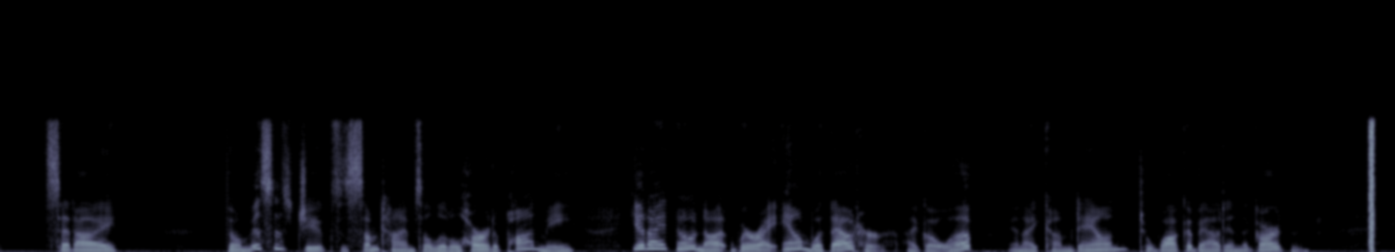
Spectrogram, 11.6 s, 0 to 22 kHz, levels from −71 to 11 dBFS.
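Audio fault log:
11.41–11.44 s, file tags played as audio: right near the end of the speech there's a 35 ms blast of very loud white noise with hard edges. That's the embedded cover picture being read as samples, and its compressed bytes look random, so you get pure static.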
